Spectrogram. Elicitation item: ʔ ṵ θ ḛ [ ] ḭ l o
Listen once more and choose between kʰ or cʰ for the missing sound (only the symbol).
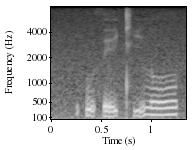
cʰ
